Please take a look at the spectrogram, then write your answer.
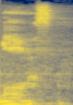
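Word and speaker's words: Geass: think that's a yeah i'll pronounce it gays it's sounds really wrong but it's really not it is yahweh fulfilled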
